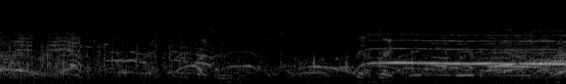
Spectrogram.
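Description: A large crowd cheers and whistles loudly.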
